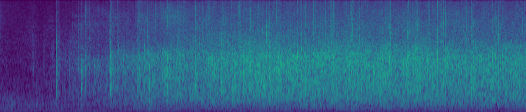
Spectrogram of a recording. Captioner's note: audience clapping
